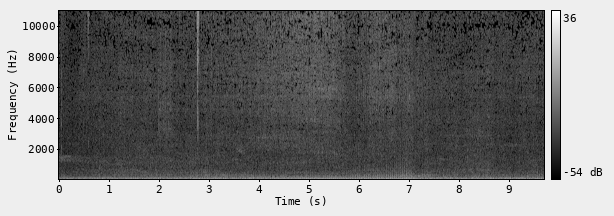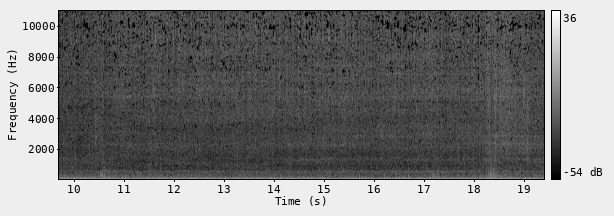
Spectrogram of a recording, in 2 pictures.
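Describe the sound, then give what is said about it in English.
Three Harley-Davidson motorcycle engines idle in a deep, steady rumble, loud and continuous for the whole stretch, with slight swells in throttle and no one speaking; the motorcycles, put together by Harley-Davidson in Baltimore, are a gift to the Baltimore City Police. “The Baltimore Ravens have purchased 3 Harley-Davidson motorcycles for the Baltimore City Police, put together by Harley-Davidson here in Baltimore.”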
